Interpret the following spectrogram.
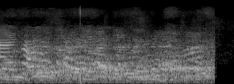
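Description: A young girl's voice speaking.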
